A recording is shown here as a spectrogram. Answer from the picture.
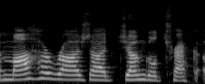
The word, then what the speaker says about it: Maharaja Jungle Trek: I hope I say this right. When did the Maharaja Jungle Trek open? Did I say that right? – Mm-hmm. – Yep.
